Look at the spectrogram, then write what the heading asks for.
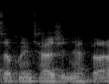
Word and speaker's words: Plantagenet: where they lay and called mine Percy his plantagen probably supposed to pronounce that plantagenet but I like to say plantag cuz it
